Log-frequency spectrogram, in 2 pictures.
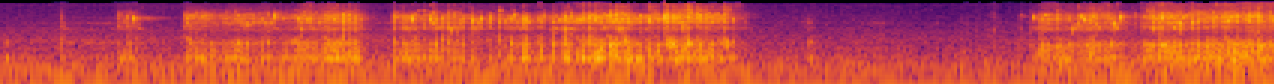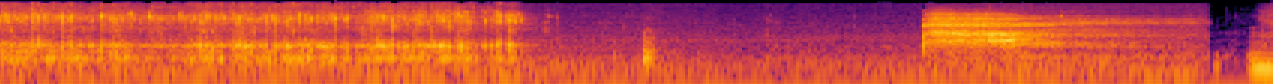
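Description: Someone drinks water: two long stretches of gulping and sipping separated by short pauses, ending with a sharp breathy exhale. No one speaks.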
